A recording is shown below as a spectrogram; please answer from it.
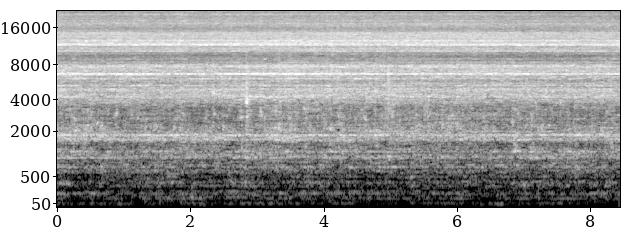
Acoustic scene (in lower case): restroom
